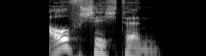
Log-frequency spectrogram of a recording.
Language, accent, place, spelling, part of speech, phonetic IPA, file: German, Germany, Berlin, aufschichten, verb, [ˈaʊ̯fˌʃɪçtn̩], De-aufschichten.ogg
- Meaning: to pile up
